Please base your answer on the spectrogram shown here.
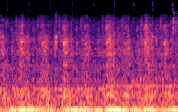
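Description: A sewing machine stitching a braided rug, its motor running with a fast, steady mechanical hum and rapid needle chatter, loud and close for a brief burst without speech.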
